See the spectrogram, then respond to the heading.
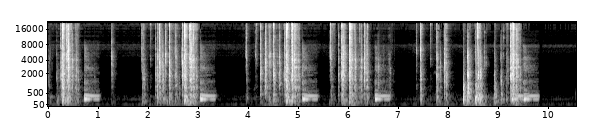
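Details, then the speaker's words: South Park pinball in switch test after jumpering the old Subway switch to the new one: bursts of mechanical clatter, each with a pair of low chime dongs; the switch is registering correctly. "should dong twice see did you see that yeah two dongs two dongs don't make a right just so you know"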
